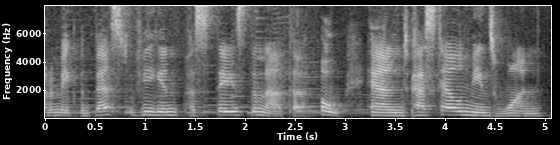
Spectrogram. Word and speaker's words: pastéis de nata: I'm saying the Azorian pastéis. I feel like all the Azorian pronunciation is like shushing. So pastéis de nata instead of pastéis de nata.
